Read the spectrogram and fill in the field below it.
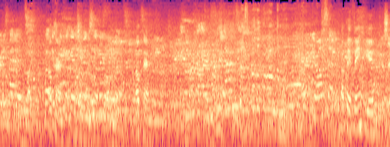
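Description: A girl laughs nearby.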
